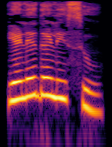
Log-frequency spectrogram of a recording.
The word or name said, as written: ಎಳದೊಳಸಿ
